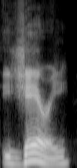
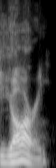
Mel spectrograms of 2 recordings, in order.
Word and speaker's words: Jarry: that's what mike i'm saying apparently tj it's jerry uh that's what brandon says i thought it was always pronounced yari that's how it's spelled yara i knew you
